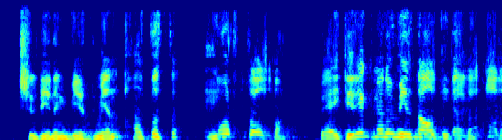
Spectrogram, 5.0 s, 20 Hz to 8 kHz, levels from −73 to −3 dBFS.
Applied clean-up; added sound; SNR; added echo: neural mask model DeepFilterNet 3.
